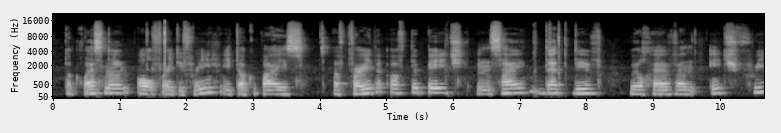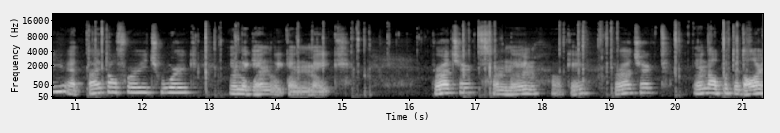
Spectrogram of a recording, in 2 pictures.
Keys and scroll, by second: 8.9 shift+<, 14.5 alt+shift+8, 16.0 shift+p, 16.6 shift+r.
